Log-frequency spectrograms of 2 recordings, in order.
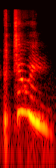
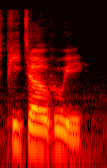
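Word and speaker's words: Pitohui: See, when I see this name, I think Patooie, as in like Spittoon Patooie. – Yes, I can see why. – But that's not exactly how it's pronounced. But it's Pito Hui, and her short Pito for short.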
